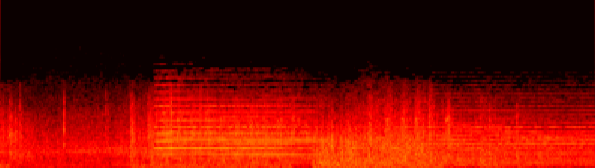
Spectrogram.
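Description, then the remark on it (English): Dense, continuous gunfire crackles and booms throughout, growing louder and fuller about halfway through, with no voices. “Let's advance our bat shield through this deadly gunfire.”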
